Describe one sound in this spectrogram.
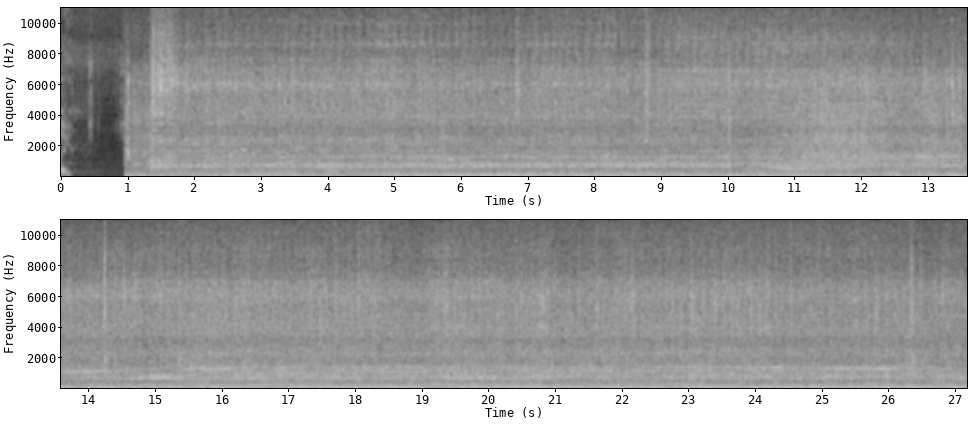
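A spreader whirs as it scatters seed.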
